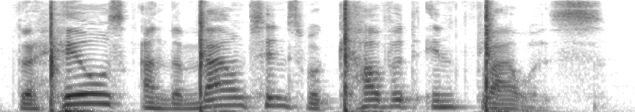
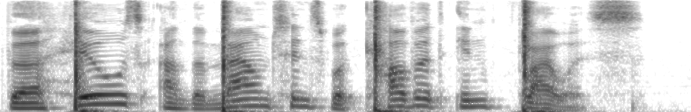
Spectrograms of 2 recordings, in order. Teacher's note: mountains has two sounds, but the stress sound is the first one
